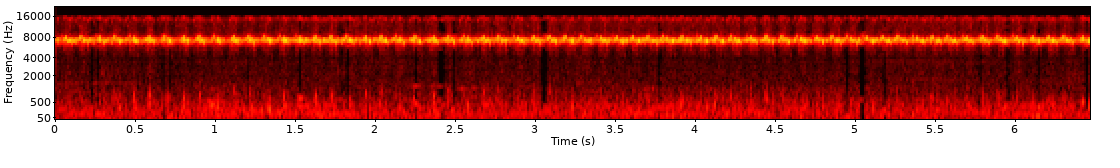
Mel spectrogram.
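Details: Male crickets chirping in concert, typical from dusk until dawn; a steady, piercing high trill with fast regular pulses fills the whole stretch, with quiet low murmur beneath.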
